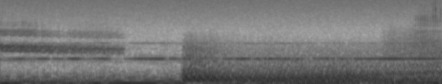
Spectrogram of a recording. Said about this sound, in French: là, j'entends des vieux synthés avec des oscillateurs hein, qui qu'on fait monter en fréquence et puis il y a une espèce de bruit un peu sifflant résonnant avec un filtre résonnant derrière qui fait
